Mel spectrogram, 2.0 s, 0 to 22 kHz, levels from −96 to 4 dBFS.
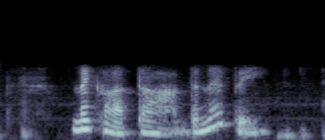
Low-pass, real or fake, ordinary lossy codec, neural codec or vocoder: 3.6 kHz; fake; Opus, 24 kbps; vocoder, 44.1 kHz, 128 mel bands, Pupu-Vocoder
